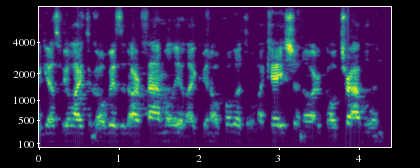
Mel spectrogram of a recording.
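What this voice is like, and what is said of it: Ukrainian-accented English. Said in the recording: “that accent, it's either like a deep, deep Boston accent or from someplace else ... I'm from Ukraine. I was born and raised in Ukraine”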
